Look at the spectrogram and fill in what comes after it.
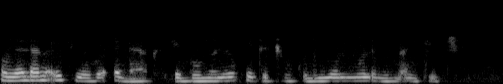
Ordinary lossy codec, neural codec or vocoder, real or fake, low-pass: Opus, 16 kbps; codec, 44.1 kHz, 2.6 kbps, SNAC; fake; 3.6 kHz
